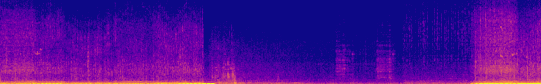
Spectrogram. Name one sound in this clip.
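A tank engine rumbles deeply and loudly.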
